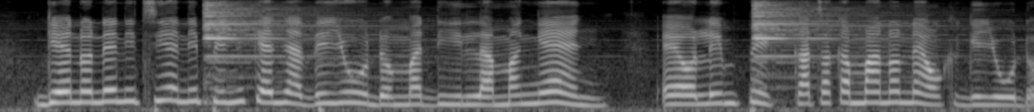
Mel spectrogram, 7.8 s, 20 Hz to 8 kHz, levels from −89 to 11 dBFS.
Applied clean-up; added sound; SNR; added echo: none; Hi-hat; 10 dB; none.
